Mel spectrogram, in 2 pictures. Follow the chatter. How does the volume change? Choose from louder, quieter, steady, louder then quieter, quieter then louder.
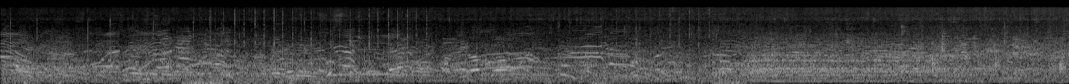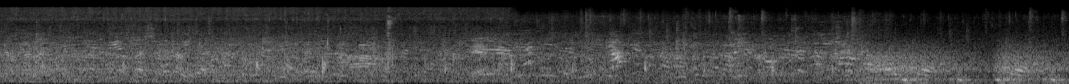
steady.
